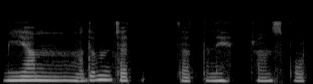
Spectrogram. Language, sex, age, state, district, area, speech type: Manipuri, female, 30-45, Manipur, Senapati, rural, spontaneous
